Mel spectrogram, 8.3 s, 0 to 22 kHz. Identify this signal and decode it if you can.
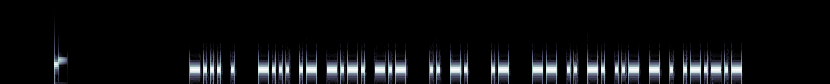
Morse code, heard as a keyed tone, about 34 wpm, 700 Hz. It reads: BE BACK IN A MINUTE.
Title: Sentences from Top 500 Words 35wpm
